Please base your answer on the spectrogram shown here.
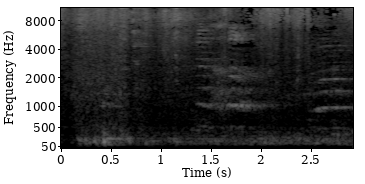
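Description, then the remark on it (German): A scattered group of audience members hums softly together in a humming test, a low, wavering drone that rises briefly and then holds steady at a faint level for a few seconds. “Und jeder, der sagt, ich bin gut darin, nach meiner Selbsteinschätzung geduldig zu warten, der summt jetzt.”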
